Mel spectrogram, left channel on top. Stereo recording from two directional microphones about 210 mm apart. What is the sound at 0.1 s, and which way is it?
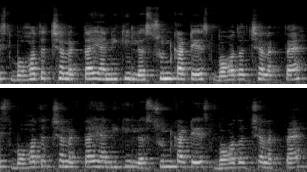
A woman's voice, 50° left (ahead or behind).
